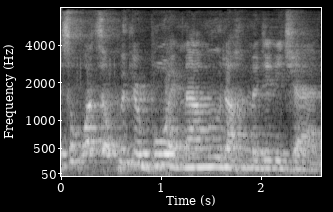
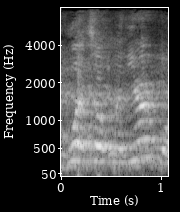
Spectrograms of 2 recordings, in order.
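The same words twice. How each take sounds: First: Casually pointed question; needling question. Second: High, pointed comeback; retort thrown back. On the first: American visitor asks Iranian guests about their president, casually needling. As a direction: toss out the provocative question lightly. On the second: Iranian guests throw visitor's question back at him, indignant retort. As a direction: turn the question back, much higher. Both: Retold or imitated. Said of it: "What's up with your boy shit with us".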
